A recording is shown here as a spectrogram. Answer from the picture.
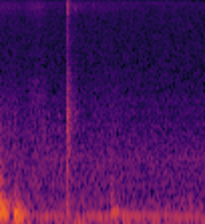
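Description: A single sharp click about two-thirds of a second in, over a steady low hum.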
